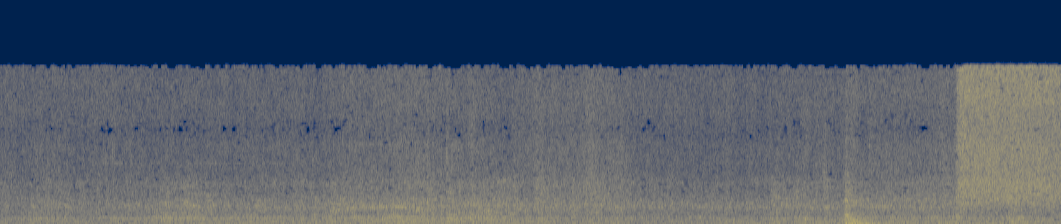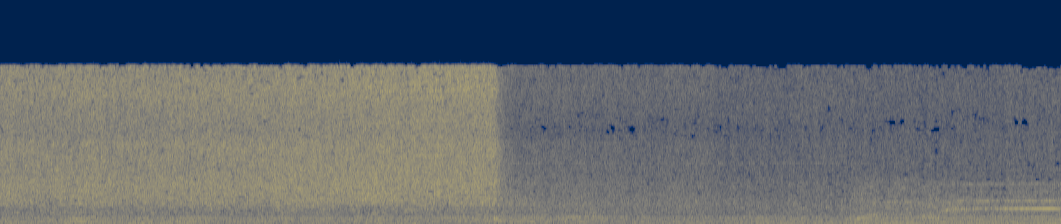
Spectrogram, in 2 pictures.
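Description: Steady running of a robotic palletizing line. A sharp knock comes about eight seconds in, then a loud hiss of compressed air for about six seconds, which cuts off suddenly.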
